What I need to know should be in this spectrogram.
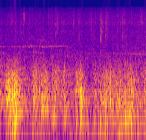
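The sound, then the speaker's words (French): Torrential rain pours down in a thunderstorm over an outdoor music festival, a steady hiss of heavy rain with deep rolling thunder swelling and fading underneath. “Lorsqu'il quitte la scène, l'orage éclate. Une pluie diluvienne, pire que toutes celles qui ont précédé, s'abat sur les festivaliers.”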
